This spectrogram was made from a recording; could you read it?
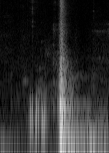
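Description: A stool topples over with a short scrape, then lands in one sharp, heavy wooden clatter, its low thud fading quickly into quiet. No one speaks.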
